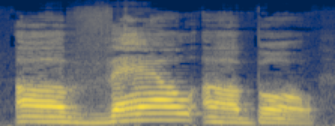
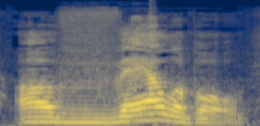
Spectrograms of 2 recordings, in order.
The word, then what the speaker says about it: available: left you a message available with a strong v v it also has four syllables available available those shoes are not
